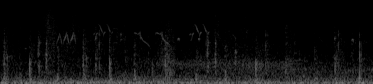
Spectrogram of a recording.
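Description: Footsteps crunch quickly over dry ground.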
